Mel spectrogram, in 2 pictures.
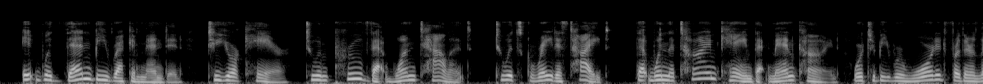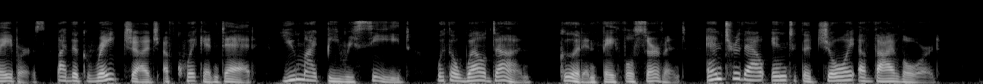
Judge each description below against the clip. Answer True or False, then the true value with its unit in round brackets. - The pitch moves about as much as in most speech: False (7.5 semitones)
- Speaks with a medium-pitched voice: True (160 Hz)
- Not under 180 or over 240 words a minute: True (185 wpm)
